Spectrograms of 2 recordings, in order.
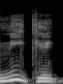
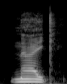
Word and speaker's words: Nike: ser de victoria porque es tan importante porque ni que ni que escriba lo en sus notas ni que ni que como lo estoy pronunciando a lo largo de la historia el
